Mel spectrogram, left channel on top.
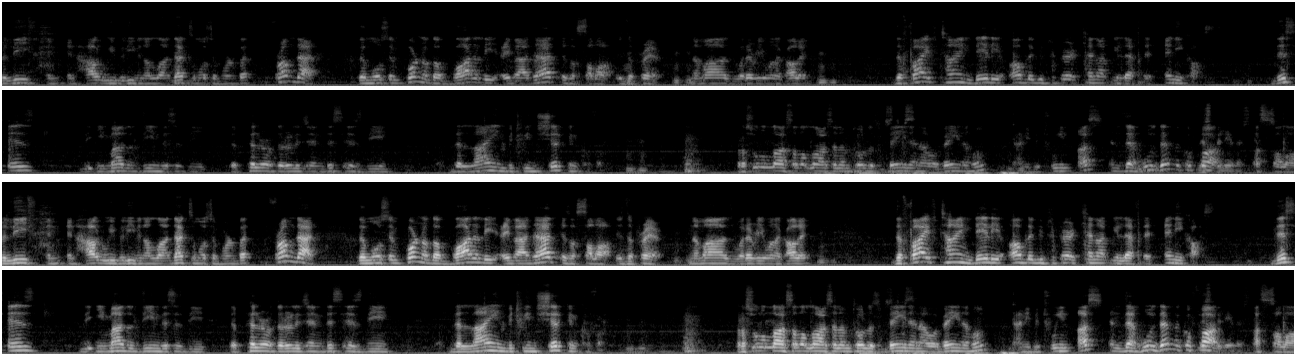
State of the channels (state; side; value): quieter; left; 10.1 dB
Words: in how do we believe in Allah, that's the most important. But from that, the most important of the bodily ibadat is a salah, is the prayer, namaz, whatever you want to call it. The 5-time daily obligatory prayer cannot be left at any cost. This is the imad al-deen, this is the pillar of the religion, this is the line between shirk and kufr. Rasulullah sallallahu alaihi wasallam told us, "Baynana wa baynahum," yani between us and them. Who's them? The kuffar.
